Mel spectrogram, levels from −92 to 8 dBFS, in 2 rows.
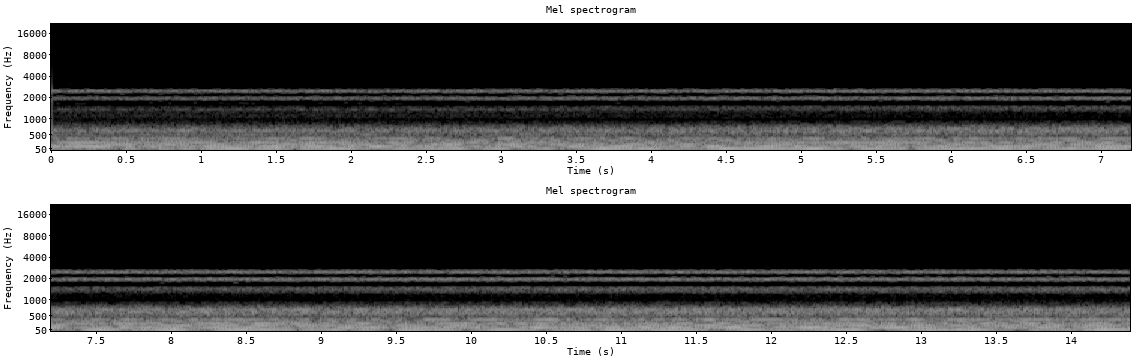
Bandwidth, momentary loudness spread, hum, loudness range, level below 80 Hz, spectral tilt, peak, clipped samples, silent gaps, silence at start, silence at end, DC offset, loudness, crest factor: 2.8 kHz; 2 LU; none; 1 LU; -36 dBFS; -13 dB/octave; -20 dBFS; under 0.1%; none; 0 s; 0 s; under 0.1%; -33 LUFS; 12 dB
